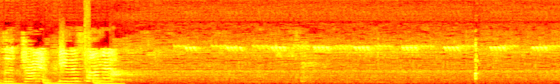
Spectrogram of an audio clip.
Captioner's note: crickets sound effect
